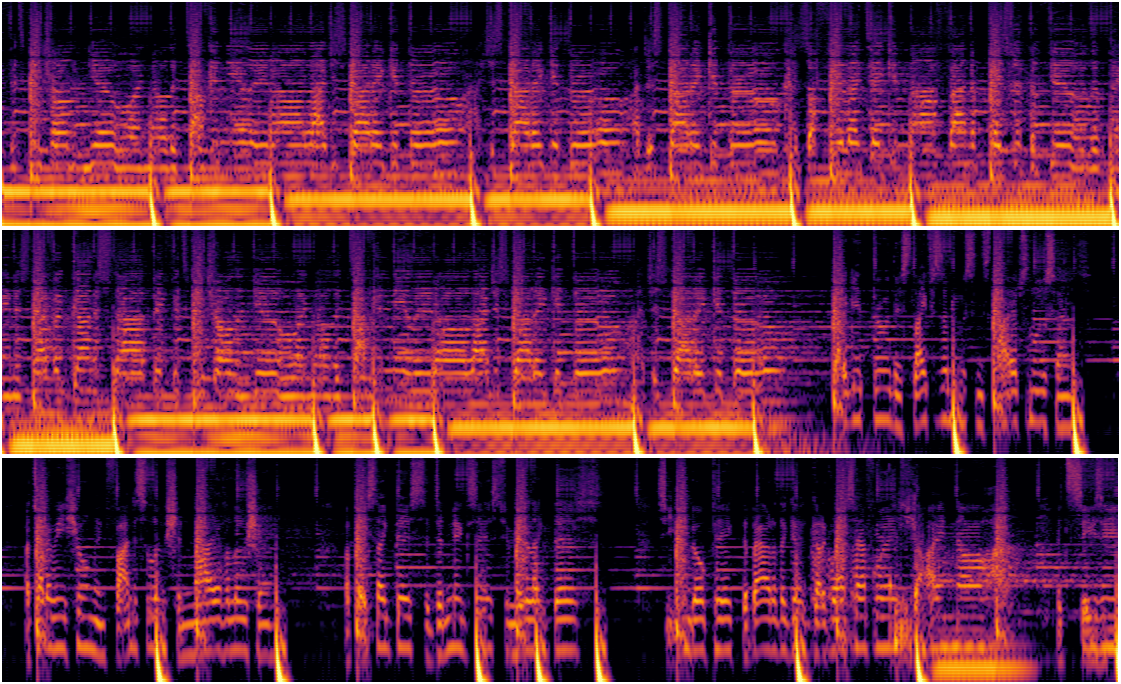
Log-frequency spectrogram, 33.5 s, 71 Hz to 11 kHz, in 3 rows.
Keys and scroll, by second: 3.3 shift+Page_Up, 3.5 ctrl+Page_Down, 5.5 ctrl+z, 7.8 c, 8.3 Escape, 8.8 F2, 13.1 space, 13.7 c, 14.0 Escape, 17.9 ctrl+z, 18.0 Delete, 22.8 space, 25.1 ctrl+Page_Down, 27.1 F3, 27.7 Escape, 28.0 F2.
